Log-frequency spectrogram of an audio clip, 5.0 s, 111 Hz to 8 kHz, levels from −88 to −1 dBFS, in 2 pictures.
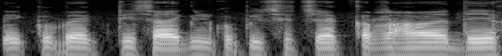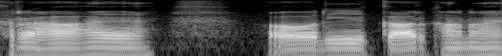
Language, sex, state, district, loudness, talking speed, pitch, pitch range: Hindi, male, Delhi, New Delhi, -19 LUFS, 190 wpm, 105 Hz, 100-110 Hz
